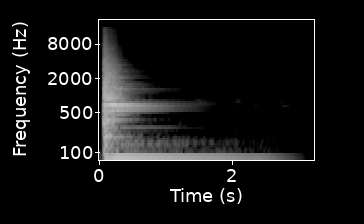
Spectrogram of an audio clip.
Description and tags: The sound of hitting a metal chair was recorded using a contact mic and a Zoom H4N.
